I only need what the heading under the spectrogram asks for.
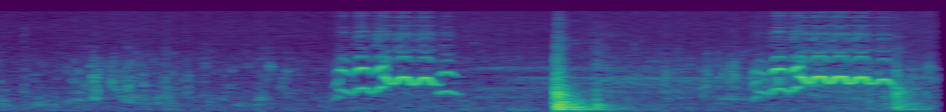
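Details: Common Loon on a remote Canadian lake during a fishing trip; two wavering, quavering tremolo calls about two seconds apart, separated by a sharp splash or knock, likely from the boat.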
